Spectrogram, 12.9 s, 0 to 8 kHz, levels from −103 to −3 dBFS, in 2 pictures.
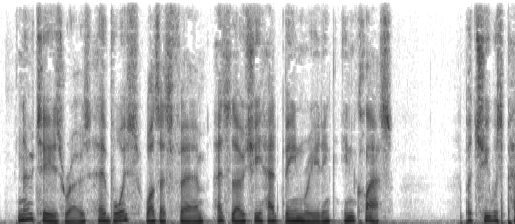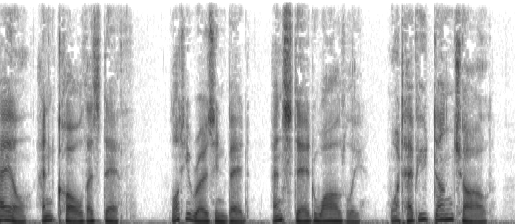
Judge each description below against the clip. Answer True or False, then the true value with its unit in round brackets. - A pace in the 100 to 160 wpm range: False (170 wpm)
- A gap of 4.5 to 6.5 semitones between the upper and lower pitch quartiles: False (4.0 semitones)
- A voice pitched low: True (120 Hz)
